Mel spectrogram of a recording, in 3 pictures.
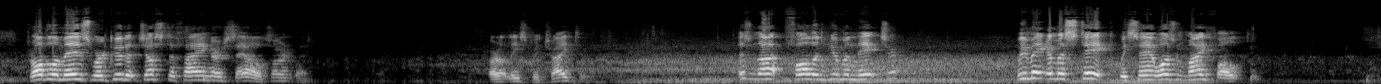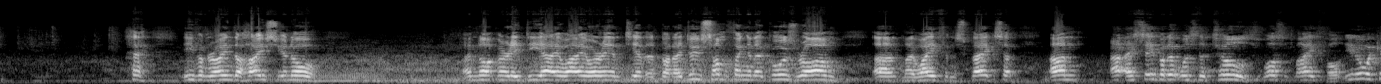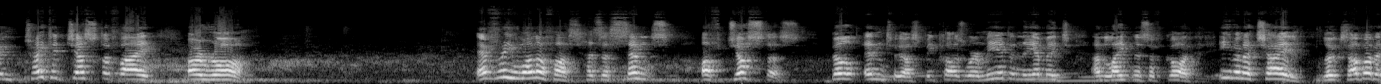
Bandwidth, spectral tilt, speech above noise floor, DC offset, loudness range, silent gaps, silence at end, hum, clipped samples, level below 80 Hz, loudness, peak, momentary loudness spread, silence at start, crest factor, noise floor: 14 kHz; -3 dB/octave; 47 dB; under 0.1%; 10 LU; none; 0 s; none; under 0.1%; -52 dBFS; -14 LUFS; 0 dBFS; 20 LU; 0.3 s; 16 dB; -61 dBFS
